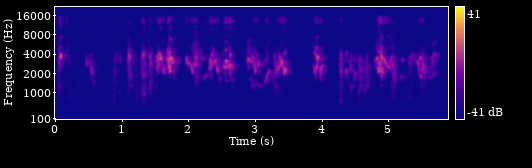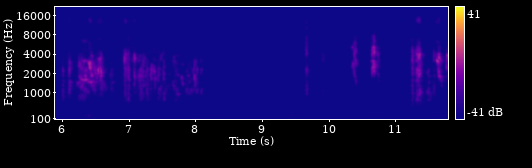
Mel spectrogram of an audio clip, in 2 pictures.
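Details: Pet budgerigars warble in a steady stream of scratchy chirps and squawks for about eight seconds, then fall nearly silent, with a few scattered clicks and a last short burst of chatter.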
